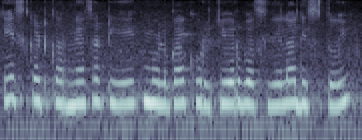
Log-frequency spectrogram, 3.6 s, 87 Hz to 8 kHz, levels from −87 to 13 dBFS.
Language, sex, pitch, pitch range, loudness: Marathi, female, 285 Hz, 280-300 Hz, -14 LUFS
